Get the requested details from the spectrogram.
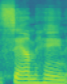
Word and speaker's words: Samhain: Um, Halloween, of course, originally was a Celtic the celebration of the autumn festival called Samhain. Some people pronounce it Samhain, S A M H E I N.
